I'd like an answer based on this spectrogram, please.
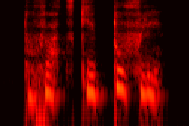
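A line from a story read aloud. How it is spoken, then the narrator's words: Hiss. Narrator (Russian): услышал шипение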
